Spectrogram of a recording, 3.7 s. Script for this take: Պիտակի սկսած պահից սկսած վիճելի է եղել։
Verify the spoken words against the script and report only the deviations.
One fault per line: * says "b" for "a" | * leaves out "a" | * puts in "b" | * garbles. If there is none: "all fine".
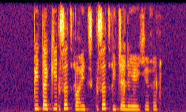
all fine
